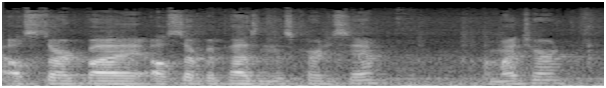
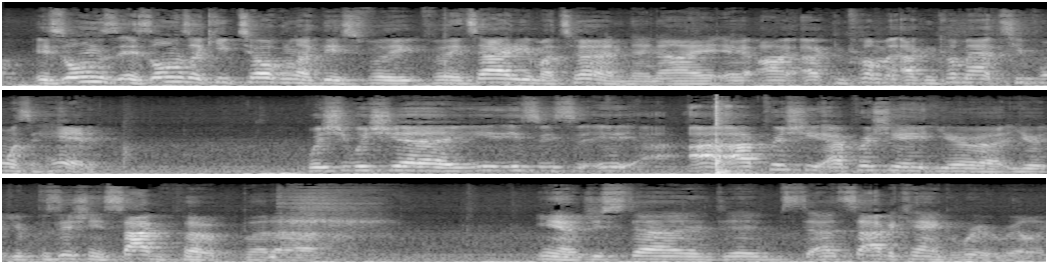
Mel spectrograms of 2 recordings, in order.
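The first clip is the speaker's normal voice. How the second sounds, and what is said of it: Outrageous put-on accent. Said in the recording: “outrageous accents”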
